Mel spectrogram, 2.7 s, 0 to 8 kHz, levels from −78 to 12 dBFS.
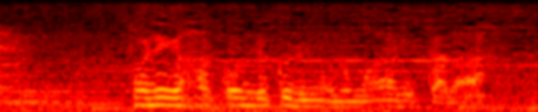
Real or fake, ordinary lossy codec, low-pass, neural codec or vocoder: fake; none; 7.2 kHz; vocoder, 44.1 kHz, 128 mel bands, Pupu-Vocoder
